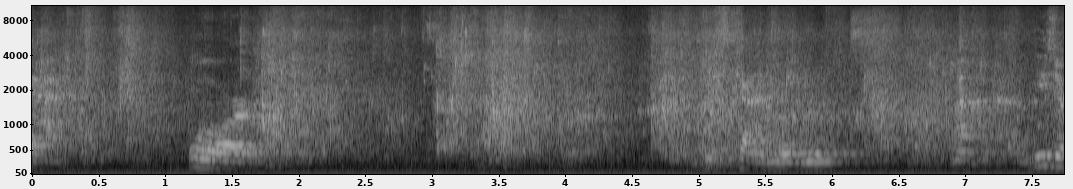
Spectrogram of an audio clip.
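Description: Water splashes and sloshes as a person wades through it.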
